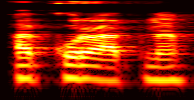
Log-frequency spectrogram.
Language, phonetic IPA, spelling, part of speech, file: Russian, [ɐkʊˈratnə], аккуратно, adverb / adjective, Ru-аккуратно.ogg
- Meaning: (adverb) 1. neatly, smartly 2. carefully, cautiously, prudently; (adjective) short neuter singular of аккура́тный (akkurátnyj)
